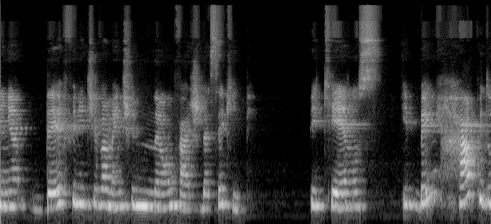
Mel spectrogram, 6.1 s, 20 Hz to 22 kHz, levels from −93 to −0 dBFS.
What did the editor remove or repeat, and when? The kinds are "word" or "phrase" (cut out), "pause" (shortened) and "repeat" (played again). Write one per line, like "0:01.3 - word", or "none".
0:02.2 - word
0:05.0 - word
